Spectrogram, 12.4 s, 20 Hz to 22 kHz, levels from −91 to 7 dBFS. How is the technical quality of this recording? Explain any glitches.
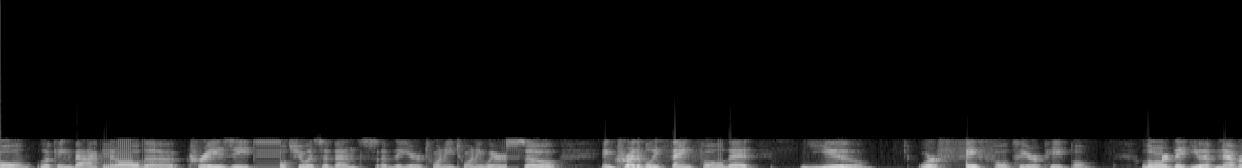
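The recording has repeated bursts of robotic stutter on top of a telephone-band sound, with nothing above 4 kHz from its G.711 coding.

The stutters come at 0.94 to 1.54 s, 2.58 to 2.8 s (just before "events of the year"), 5.02 to 5.18 s, 7.18 to 7.22 s (before "that you were"), 9.6 to 9.66 s (between "that you were" and "to your people") and 11.56 to 11.62 s. This is packet loss with the last packet repeated. Audio went missing and the receiver replayed the last chunk until fresh data arrived. The replays seldom line up with the pitch, and longer runs buzz at about 50 Hz, which fits 20 ms packets. The first burst is the worst, with about 360 ms of loss scattered over 600 ms.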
